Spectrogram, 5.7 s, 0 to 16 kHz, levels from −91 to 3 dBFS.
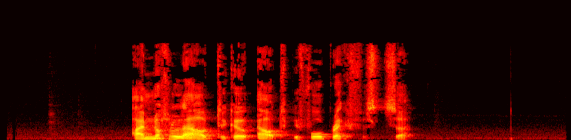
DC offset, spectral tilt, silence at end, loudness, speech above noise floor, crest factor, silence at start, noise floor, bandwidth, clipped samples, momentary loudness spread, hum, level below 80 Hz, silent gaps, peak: under 0.1%; -4.5 dB/octave; 1.6 s; -28 LUFS; 41 dB; 24 dB; 1.35 s; -68 dBFS; 11.5 kHz; under 0.1%; 12 LU; none; -78 dBFS; none; -6 dBFS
